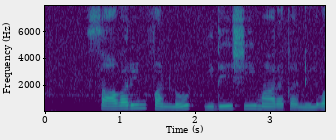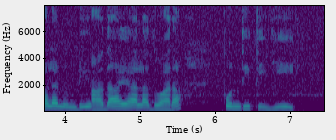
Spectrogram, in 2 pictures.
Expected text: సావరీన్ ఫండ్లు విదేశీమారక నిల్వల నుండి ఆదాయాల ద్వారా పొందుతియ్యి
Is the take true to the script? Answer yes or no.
yes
